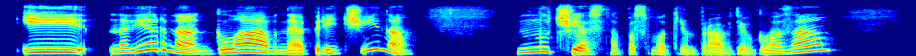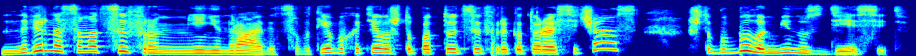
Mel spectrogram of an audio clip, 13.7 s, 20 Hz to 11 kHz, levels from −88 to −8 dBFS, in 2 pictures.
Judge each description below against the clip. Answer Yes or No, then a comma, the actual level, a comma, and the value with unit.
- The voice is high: Yes, high, 220 Hz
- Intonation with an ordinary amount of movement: No, wide, 6.0 semitones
